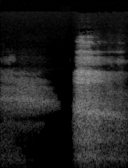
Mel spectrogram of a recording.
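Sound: exhaling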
